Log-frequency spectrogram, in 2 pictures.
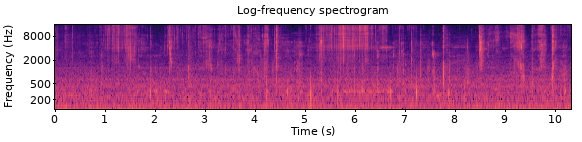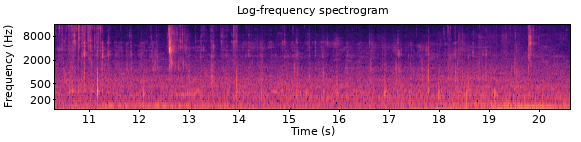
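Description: Close-miked eating of fried flounder: biting and chewing with crunching of the crisp fried skin, and small crackles as fingers pull the fish apart. One sharper click stands out a little past halfway.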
